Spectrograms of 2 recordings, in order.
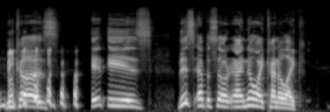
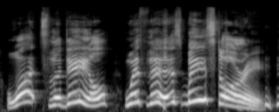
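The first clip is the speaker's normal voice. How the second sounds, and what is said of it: Jerry Seinfeld impression. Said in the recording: “I'm going to do it in my best Jerry Seinfeld voice.”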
